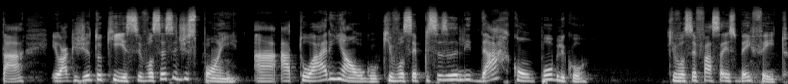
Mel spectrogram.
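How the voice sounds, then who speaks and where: In a very clean recording with a silent background and a dry, close sound with no echo, a woman talks in a plain, everyday voice. Her pitch is fairly low, her pace moderate and her intonation lively. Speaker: customer experience consultant. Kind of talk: podcast interview.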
